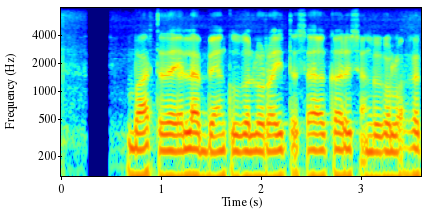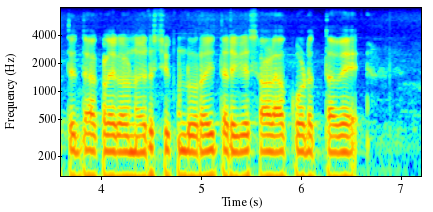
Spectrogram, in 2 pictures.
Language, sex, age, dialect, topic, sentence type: Kannada, male, 18-24, Mysore Kannada, agriculture, statement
